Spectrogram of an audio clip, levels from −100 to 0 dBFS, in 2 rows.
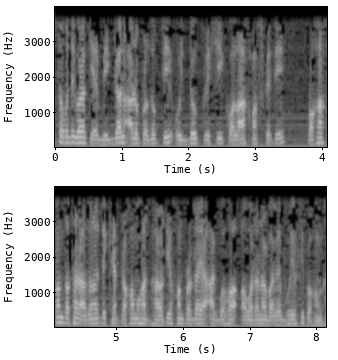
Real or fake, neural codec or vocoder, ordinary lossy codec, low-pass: real; none; none; 3.6 kHz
